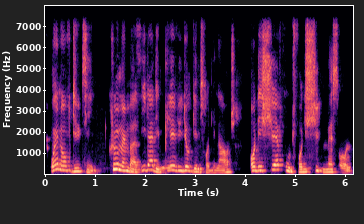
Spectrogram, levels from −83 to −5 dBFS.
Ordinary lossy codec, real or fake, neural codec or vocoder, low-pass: none; fake; codec, 16 kHz, 4 kbps, X-Codec, HuBERT features, trained on balanced general audio; 7.2 kHz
